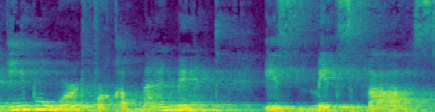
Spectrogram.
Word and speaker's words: mitzvah: they fall under God's curse, which he already pronounced against them. And the Hebrew word for commandment is mitzvah, spelled M-I-S-V-A, which means commandment, precept, law, or ordinances.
